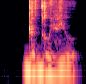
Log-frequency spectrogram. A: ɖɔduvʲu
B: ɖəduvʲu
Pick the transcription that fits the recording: B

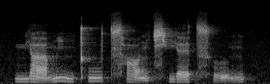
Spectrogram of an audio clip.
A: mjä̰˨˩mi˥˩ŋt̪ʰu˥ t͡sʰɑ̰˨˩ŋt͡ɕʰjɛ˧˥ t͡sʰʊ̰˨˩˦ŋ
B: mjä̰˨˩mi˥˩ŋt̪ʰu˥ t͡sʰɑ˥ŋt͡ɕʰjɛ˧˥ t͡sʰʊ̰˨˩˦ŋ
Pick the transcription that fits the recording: A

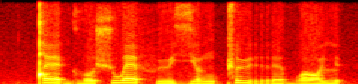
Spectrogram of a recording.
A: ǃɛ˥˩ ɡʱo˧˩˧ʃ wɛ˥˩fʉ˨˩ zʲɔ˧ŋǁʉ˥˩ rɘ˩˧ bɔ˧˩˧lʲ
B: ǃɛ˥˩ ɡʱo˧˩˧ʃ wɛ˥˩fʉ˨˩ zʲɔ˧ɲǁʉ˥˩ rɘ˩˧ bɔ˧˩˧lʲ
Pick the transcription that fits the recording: A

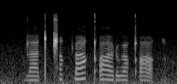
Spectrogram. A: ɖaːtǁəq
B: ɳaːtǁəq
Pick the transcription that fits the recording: A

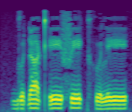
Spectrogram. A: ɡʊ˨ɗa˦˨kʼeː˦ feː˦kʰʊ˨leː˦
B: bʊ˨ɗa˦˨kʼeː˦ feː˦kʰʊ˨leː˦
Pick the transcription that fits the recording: A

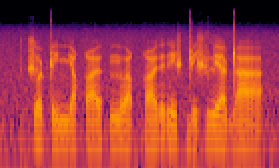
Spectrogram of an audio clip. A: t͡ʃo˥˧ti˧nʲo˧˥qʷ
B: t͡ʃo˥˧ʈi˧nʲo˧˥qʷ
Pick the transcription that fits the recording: B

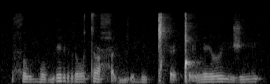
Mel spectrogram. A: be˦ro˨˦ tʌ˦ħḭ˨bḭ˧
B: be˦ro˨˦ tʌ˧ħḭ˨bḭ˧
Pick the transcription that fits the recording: B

